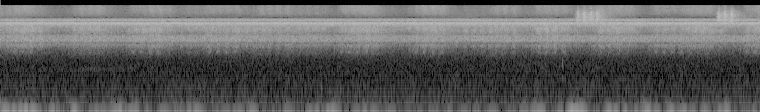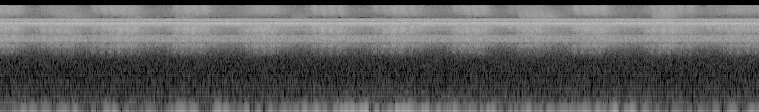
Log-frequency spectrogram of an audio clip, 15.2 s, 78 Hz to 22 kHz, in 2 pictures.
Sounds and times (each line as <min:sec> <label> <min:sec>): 0:00.0 cicadas 0:15.1
0:00.0 crickets 0:15.1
